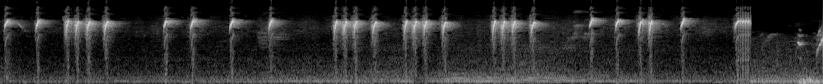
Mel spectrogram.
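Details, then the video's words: Small siri-siri bird recorded as a lure for bird trapping: sharp, very high chips, single or in quick clusters of two to four, repeated throughout with brief pauses over a faint low hum. "MASTERAN PANCINGAN PIKAT SUARA BURUNG SIRI SIRI KECIL"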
